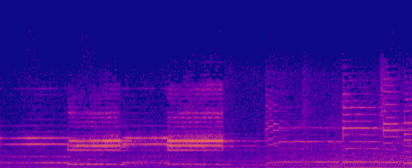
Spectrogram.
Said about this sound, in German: Das Geheul der Sirenen bahnt uns den Weg ins Krankenhaus.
